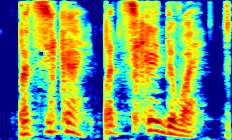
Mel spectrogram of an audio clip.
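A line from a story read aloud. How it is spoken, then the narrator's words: Frantic hiss. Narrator (Russian): зашипела кошка, как безумная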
